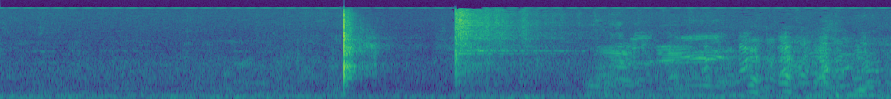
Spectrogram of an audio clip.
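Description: A single sharp pop of a pitched baseball into the catcher's mitt, the loudest sound, a little under two seconds in. Shouted voices follow.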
